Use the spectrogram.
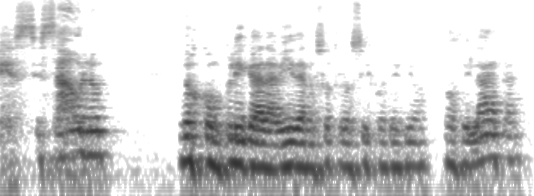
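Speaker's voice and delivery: hushed, secretive whisper; whispered gossip. Acted. Believers whispering fearfully about Saulo, hushed. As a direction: whisper it like gossip behind his back.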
